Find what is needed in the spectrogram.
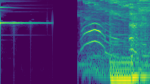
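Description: A single bright ding sound effect on one high pitch, fading out within about a second. After a short gap there is a rising-and-falling swooping sound, and upbeat background music with a steady bass comes in over the second half.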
